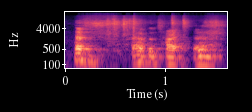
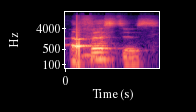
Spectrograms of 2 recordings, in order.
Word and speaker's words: Hephaestus: Hepatitis. Hepatitis. Sorry. Hephaestus.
